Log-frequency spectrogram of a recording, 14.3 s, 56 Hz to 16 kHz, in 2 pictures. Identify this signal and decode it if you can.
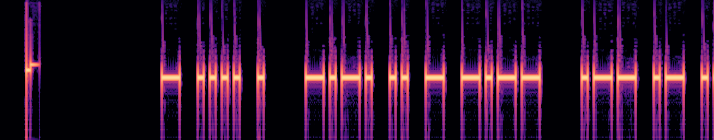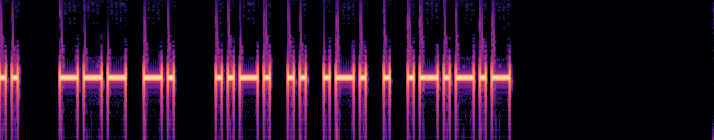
Morse code, heard as a keyed tone, about 20 wpm, 700 Hz. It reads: THE CITY WAS ON FIRE.
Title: Sentences from Top 1000 Words - Review Part 1 - 20wpm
